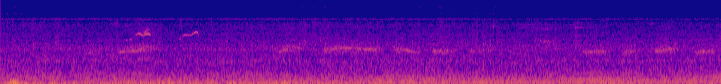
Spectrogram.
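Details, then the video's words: Young local zebra dove chick that has just finished eating, giving a series of thin, slightly wavering squeaky notes, about ten in nine seconds, with a couple of higher chirps early on over a steady low rumble. "Piyik Perkutut Lokal Anakan baru selesai makan."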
